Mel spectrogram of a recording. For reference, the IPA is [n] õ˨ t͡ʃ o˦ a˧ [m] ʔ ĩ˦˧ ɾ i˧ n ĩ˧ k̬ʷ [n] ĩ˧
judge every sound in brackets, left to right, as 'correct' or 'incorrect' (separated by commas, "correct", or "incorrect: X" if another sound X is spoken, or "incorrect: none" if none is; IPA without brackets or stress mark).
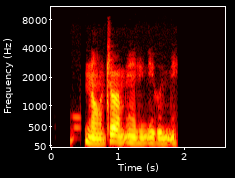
correct, correct, incorrect: m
